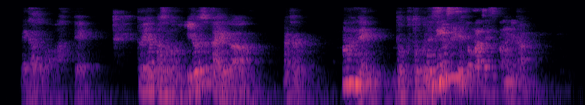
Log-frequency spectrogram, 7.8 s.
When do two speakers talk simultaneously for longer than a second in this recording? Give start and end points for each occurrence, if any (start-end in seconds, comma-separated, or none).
none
